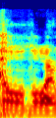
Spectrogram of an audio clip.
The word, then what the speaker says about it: Illinois: phonetic there sorry sorry as long as you don't pronounce the s in Illinois we're good we're good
